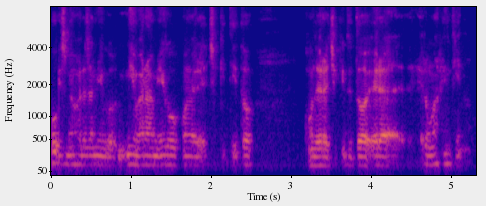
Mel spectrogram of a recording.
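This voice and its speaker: Man, casual monologue, profane, rambling, self-interrupting, mixes english and spanish, mid pitch. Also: monotone, fast talker, creaky, fairly bright tone, breathy edge. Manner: switches between English and Spanish. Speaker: streamer talking to himself.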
